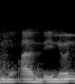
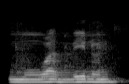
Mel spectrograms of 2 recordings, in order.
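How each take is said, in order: First: A glottal stop is in the middle. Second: A w sound is in the middle. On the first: "merubah hamzah menjadi wawu"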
